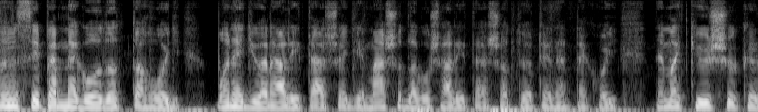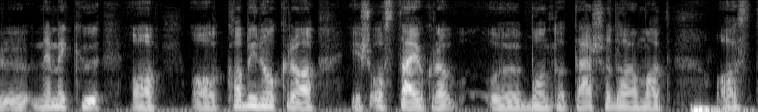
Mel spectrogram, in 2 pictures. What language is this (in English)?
Hungarian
